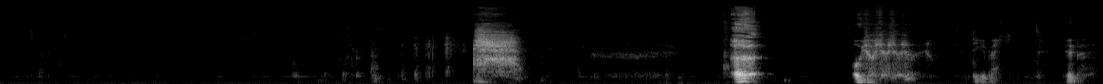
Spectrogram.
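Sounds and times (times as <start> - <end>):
man burping: 7.2 - 7.8.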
